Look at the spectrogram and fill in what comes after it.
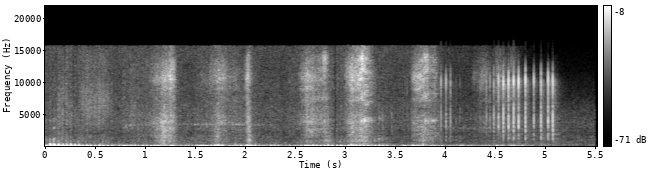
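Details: Phoenix, a pet cat, purring while being scratched with fake nails: a low, steady rumbling purr, strongest in the first second, overlaid by bursts of crisp scratching strokes and ending with a rapid fluttering scratch.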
